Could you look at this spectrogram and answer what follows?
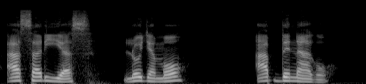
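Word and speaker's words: Abednego: y azarías lo llamó AB de nago abdenago porque tiene acento en la e a partir del versículo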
